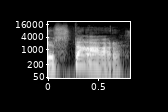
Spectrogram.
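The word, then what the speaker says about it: estar: But esta I would pronounce Esther like an esta note. E S T A R. Hm. E S T A R. Oh, that would be a star.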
